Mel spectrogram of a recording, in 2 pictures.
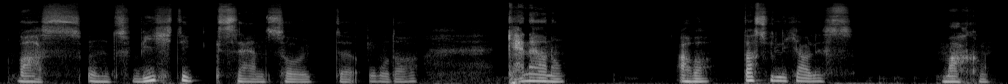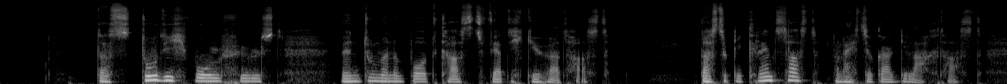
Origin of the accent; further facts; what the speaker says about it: Vienna, Austria; ich komme aus Wien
